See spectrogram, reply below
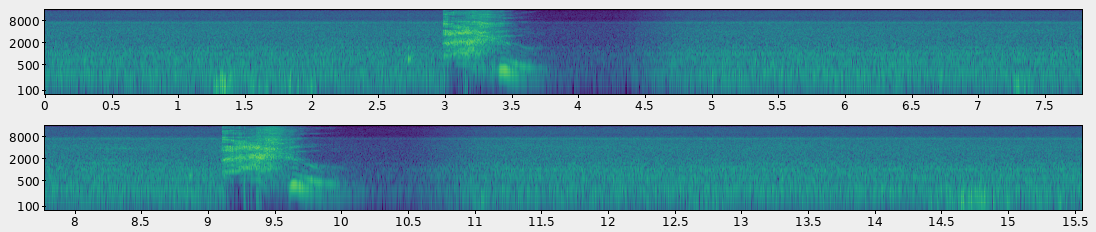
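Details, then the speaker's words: Sneezing during a deliberate sneezing challenge: two sharp, forceful sneezes about six seconds apart, each a burst of air noise, against steady room hum. "আজকে হবে sneezing challenge, unlimited sneezing challenge আর কি।"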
